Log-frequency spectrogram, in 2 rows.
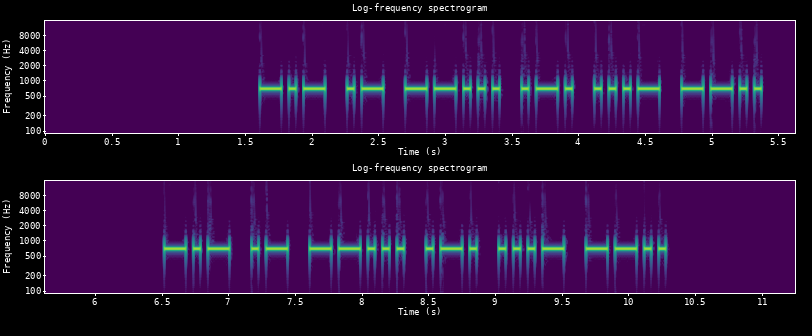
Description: Morse code, heard as a keyed tone, about 22 wpm, 700 Hz. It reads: KA7RVZ KA7RVZ
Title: USA Call Signs - 6 Characters - Repeated 2x - 22wpm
